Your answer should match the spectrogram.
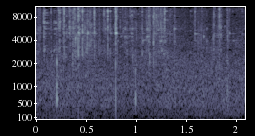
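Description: Faint, irregular clinking and light clicks of climbing hardware (carabiners and gear on a harness), with rope handling, as a climber arrives at the belay.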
